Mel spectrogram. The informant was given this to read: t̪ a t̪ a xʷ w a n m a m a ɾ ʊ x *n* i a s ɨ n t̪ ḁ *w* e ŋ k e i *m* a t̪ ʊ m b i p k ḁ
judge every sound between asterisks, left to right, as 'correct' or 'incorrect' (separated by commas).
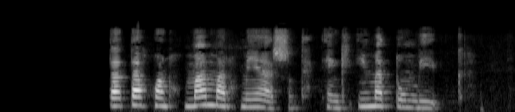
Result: incorrect, incorrect, correct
